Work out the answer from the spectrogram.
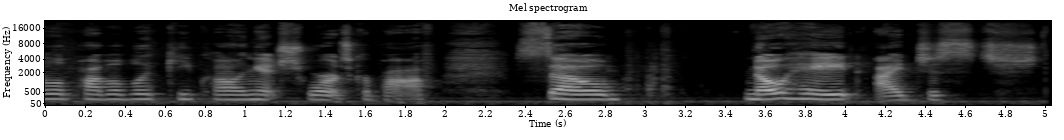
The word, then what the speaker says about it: Schwarzkopf: apparently I make things hard so it is Schwarz cough in Schwarz cof palette now will I remember that that's how you pronounce it in the future probably not and I will probably keep calling it Schwarz kof so no hate I just that's just how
